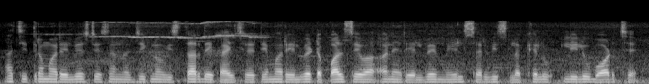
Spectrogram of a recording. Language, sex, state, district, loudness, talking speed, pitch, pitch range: Gujarati, male, Gujarat, Valsad, -18 LUFS, 175 wpm, 115 Hz, 110-120 Hz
